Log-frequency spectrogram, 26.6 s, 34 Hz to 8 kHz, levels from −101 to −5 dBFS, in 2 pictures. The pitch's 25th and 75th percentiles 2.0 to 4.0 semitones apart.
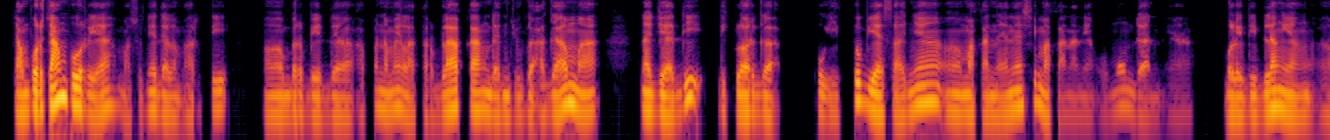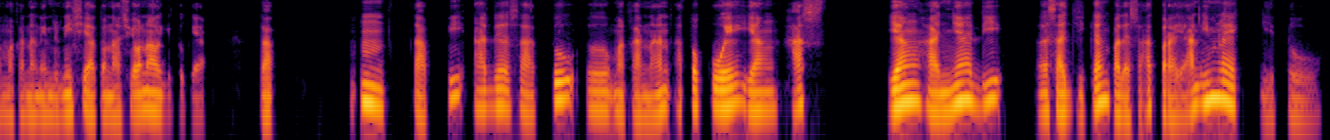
No: average, 4.6 semitones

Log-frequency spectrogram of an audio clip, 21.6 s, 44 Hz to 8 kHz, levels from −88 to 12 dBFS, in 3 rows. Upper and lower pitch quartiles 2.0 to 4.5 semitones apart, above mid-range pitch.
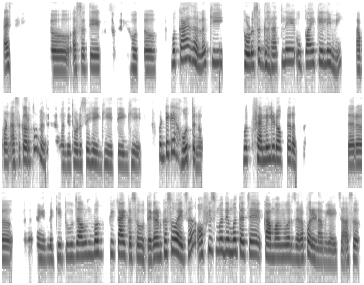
No: average, 5.1 semitones; high, 200 Hz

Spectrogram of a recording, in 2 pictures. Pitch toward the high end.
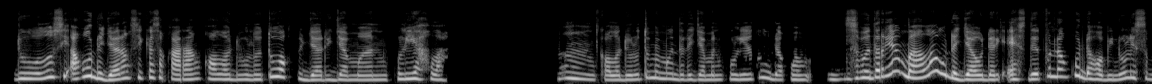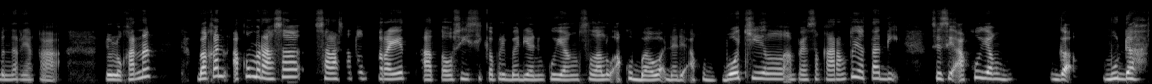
Yes: high, 235 Hz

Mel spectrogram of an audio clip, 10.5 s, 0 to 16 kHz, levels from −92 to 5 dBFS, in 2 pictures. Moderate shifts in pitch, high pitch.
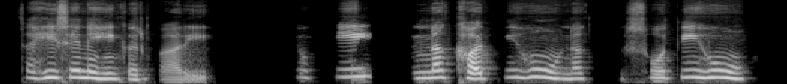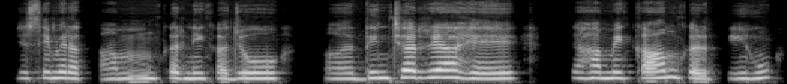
Yes: average, 3.2 semitones; very high, 265 Hz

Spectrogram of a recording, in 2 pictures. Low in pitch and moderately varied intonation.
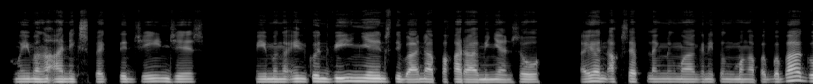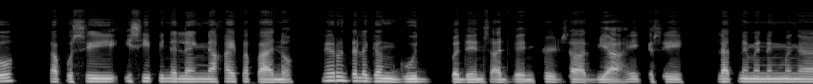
No: low, 125 Hz; narrow, 2.3 semitones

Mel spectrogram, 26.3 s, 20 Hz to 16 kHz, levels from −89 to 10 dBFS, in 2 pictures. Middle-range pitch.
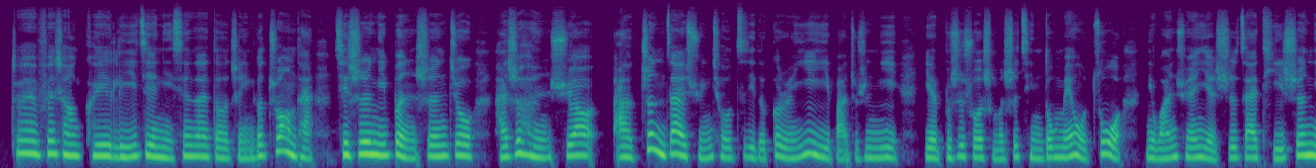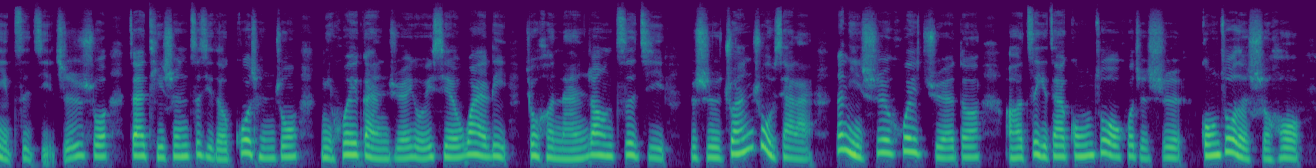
No: high, 195 Hz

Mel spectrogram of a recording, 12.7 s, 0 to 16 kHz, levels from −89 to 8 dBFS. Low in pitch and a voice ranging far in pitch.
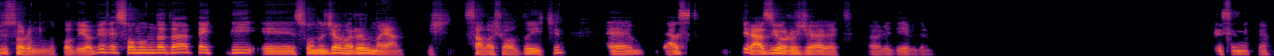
Yes: low, 120 Hz; wide, 6.1 semitones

